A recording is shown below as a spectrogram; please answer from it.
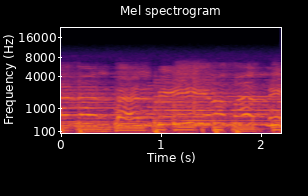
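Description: Live band playing a Yemenite-style Middle Eastern song: a male voice sings a winding, ornamented melody over a steady bass and drum beat.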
